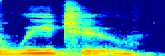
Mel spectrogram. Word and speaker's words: wetu: Like that is called, it's pronounced a Wetu, the little Indian dwelling on the top left.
